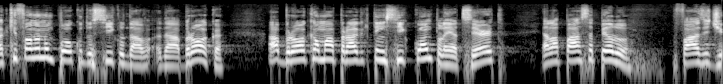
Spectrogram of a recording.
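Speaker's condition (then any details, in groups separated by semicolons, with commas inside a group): No condition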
